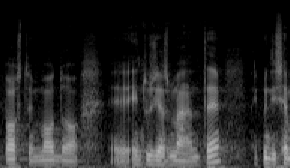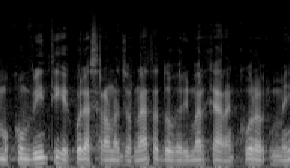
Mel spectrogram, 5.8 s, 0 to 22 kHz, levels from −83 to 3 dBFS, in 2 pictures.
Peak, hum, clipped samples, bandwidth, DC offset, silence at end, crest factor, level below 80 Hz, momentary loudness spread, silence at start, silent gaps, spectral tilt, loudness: -10 dBFS; none; under 0.1%; 15.5 kHz; under 0.1%; 0 s; 18 dB; -52 dBFS; 8 LU; 0 s; none; -6.5 dB/octave; -30 LUFS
